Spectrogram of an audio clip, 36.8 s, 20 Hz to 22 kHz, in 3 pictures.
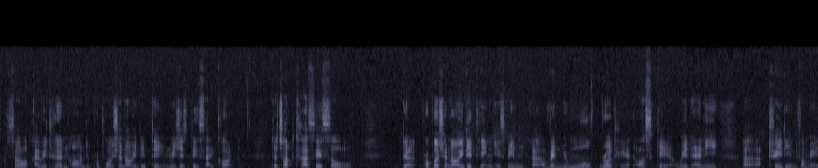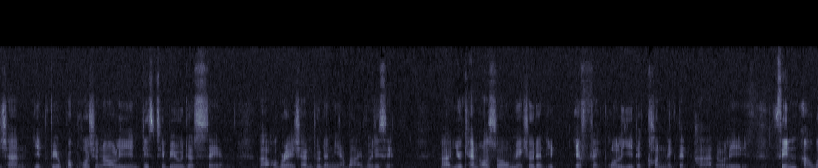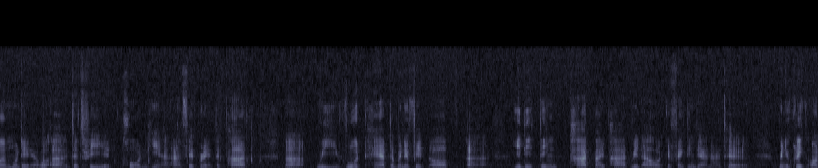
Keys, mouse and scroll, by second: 5.2 click, 6.4-9.1 drag, 25.2 3, 26.2 l, 26.8 l, 27.2 l, 27.9 click, 28.3 alt+a, 29.6 1, 30.4 click, 36.3 click.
